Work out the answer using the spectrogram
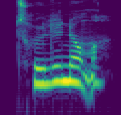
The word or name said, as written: tryllenummer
